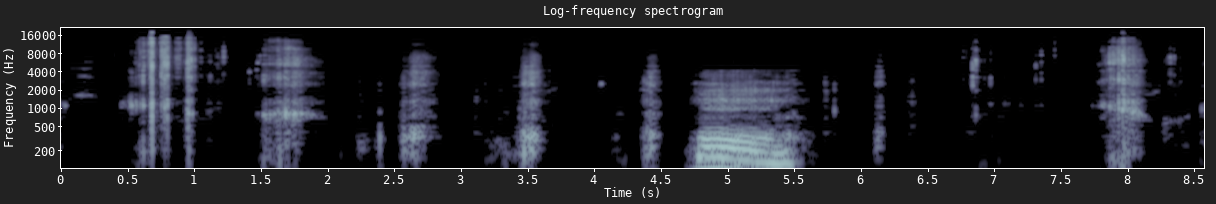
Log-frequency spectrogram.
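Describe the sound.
Crunchy biscuits being eaten: many sharp, close crunches and chews in separate bursts, loud against silence, with one deeper voiced grunt midway.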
